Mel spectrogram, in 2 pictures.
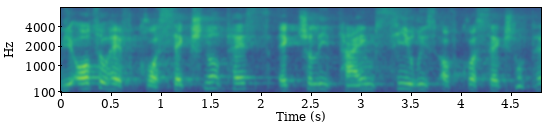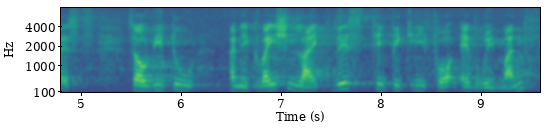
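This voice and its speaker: Speaking with a German accent, a man uses a high pitch and ordinary pitch variation. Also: moderate pace. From Germany. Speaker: professor. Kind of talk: lecture. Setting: stage with audience. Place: hall.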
